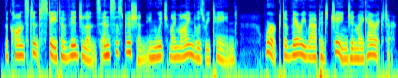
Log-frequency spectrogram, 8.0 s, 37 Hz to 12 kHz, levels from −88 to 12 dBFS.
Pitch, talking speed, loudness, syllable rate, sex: 190 Hz, 160 wpm, -17 LUFS, 5.0 syllables/s, female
